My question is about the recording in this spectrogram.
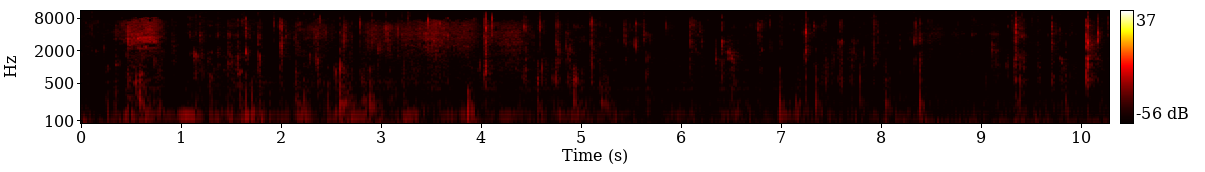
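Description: A small dog eating soft food from a bowl: a run of faint, irregular chewing and smacking sounds.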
